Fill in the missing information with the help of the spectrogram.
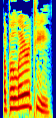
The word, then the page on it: apolarity: British English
